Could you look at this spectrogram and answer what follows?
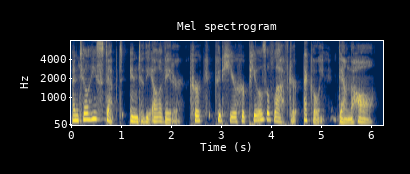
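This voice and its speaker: Low, gravelly mature woman narrator. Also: big pitch swings, a little slow, dark tone. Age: older. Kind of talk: scripted short story narration.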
